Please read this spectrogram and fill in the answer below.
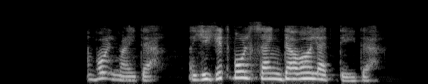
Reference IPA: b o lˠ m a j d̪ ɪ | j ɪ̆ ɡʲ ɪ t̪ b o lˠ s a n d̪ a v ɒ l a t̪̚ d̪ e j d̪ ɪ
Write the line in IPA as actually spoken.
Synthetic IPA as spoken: b o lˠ m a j d̪ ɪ | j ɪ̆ ɡʲ ɪ t̪ b o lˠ s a ŋ d̪ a v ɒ l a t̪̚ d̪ e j d̪ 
